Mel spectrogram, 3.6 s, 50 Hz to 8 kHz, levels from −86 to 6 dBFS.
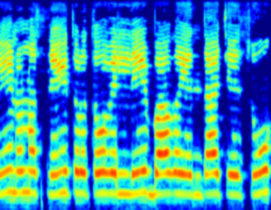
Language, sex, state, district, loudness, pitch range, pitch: Telugu, female, Andhra Pradesh, Anantapur, -13 LUFS, 280-295 Hz, 285 Hz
